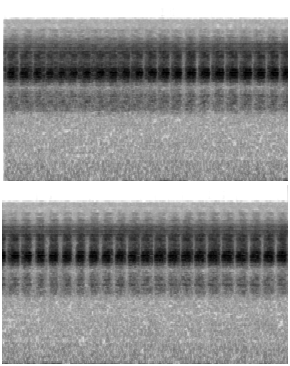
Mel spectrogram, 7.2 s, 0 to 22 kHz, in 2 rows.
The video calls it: Sound Effects - Nature ambience. Cicadas SFX 2.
